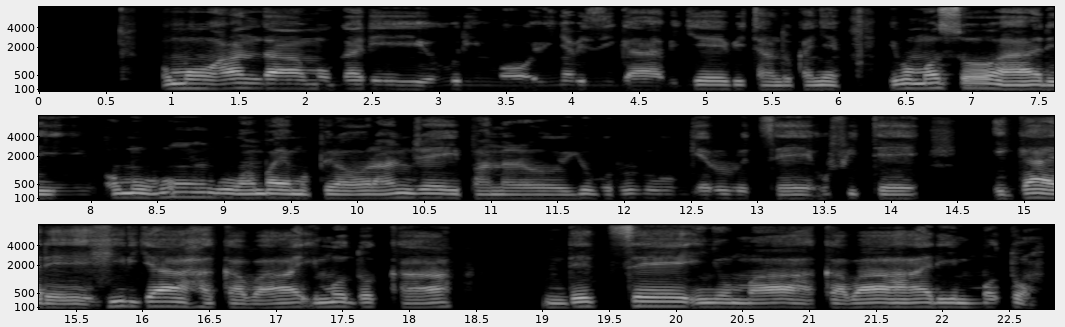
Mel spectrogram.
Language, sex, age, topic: Kinyarwanda, male, 18-24, government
